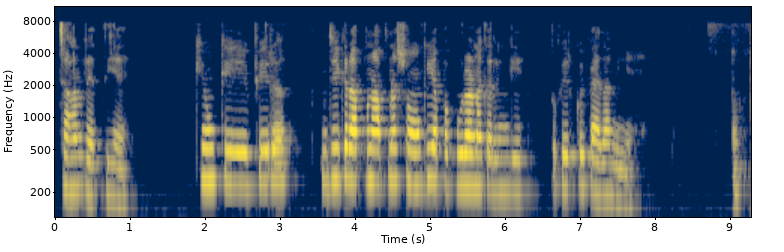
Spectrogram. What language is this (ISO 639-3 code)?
pan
